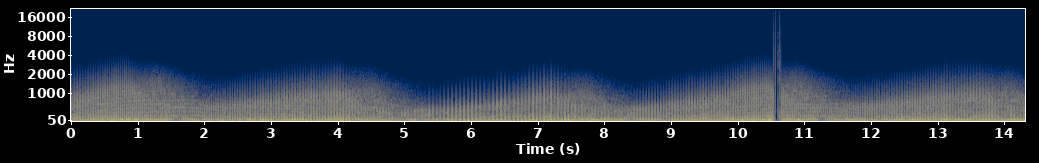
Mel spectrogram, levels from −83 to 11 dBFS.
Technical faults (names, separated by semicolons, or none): intermittent contact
